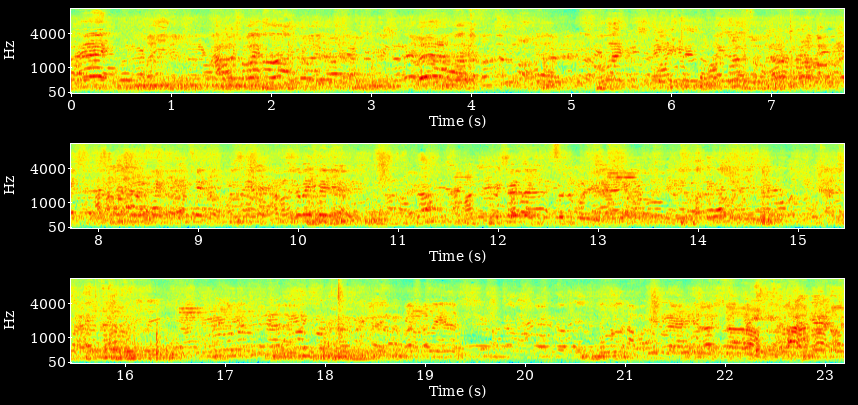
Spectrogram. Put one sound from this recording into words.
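A crowd of men talk over one another loudly and close by.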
